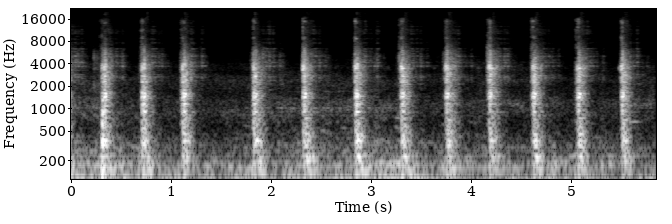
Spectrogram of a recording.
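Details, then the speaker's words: Toyota common rail diesel injector (D4D/Denso) on a test rig: sharp, regular ticks about twice a second but no spray; clogged by oily deposits from the diesel, to be cleaned with WD-40. "एक इंजेक्टर बिल्कुल सही स्प्रे मार रहे हैं आपने शायद देखो एक भी नहीं मार रहा है एक तो मार रहा था उधर"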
